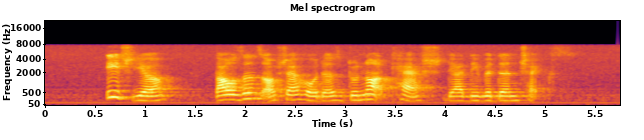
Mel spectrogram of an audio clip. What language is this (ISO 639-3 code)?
eng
